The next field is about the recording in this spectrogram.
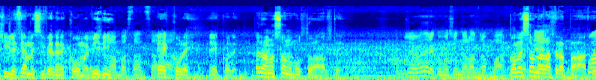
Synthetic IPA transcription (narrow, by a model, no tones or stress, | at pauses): kilefjamːesivɛːðɛnɛkɔmɛveːðinabːast̪ant̪saɛkːoleɛkːolepɛɾɔnːɔnsɔːnomolt̪oalt̪e | bizɔɲːavɛd̪ɛːɾɛkɔmɛsɔnd̪alːalt̪ɾapaɾkɔmɛsɔnd̪alalt̪ɾapaɾt̪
